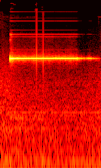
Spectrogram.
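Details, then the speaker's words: USI plug-in carbon monoxide and natural gas detector with battery backup sounding its natural gas alarm: one loud, high-pitched beep lasting about a second, then a pause, while the readout displays "gas". "it's a loud beep then a pause and that readout will say gas"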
